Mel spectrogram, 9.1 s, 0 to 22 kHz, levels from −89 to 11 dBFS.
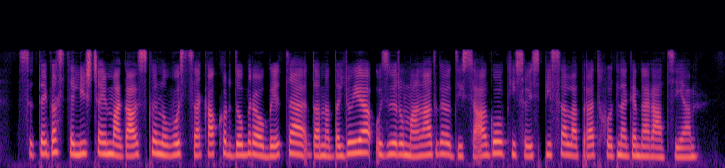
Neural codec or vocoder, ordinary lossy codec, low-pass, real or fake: codec, 16 kHz, 1 kbps, FunCodec, trained on Chinese and English, 50 frames a second; none; 7.2 kHz; fake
